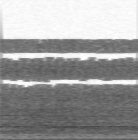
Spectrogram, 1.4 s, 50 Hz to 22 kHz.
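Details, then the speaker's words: 2006 Acura RSX with a swapped K20 engine from a Japanese Honda Stream, plugs not yet changed, first start: steady, even low idle with no knocks or misses, a little smoke burning off; the engine sounds healthy. "woo she's running good I see a little bit of smoke stuff burning off there"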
